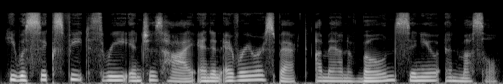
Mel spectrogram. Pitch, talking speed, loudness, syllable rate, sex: 170 Hz, 215 wpm, -19 LUFS, 5.0 syllables/s, female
